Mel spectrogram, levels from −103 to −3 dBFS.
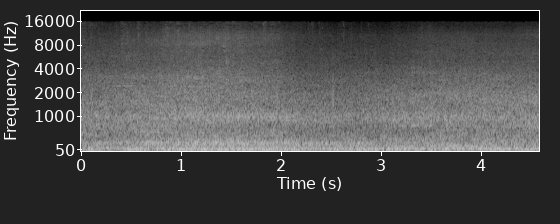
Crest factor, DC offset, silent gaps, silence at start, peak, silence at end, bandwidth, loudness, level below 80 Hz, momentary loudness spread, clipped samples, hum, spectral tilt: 14 dB; under 0.1%; none; 0 s; -20 dBFS; 0 s; 16 kHz; -34 LUFS; -38 dBFS; 5 LU; under 0.1%; none; -5.5 dB/octave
